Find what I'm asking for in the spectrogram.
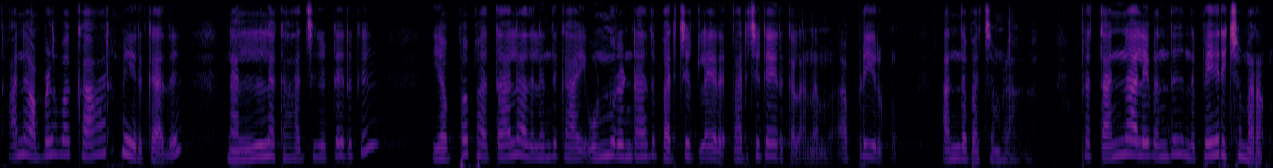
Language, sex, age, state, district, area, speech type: Tamil, female, 45-60, Tamil Nadu, Thanjavur, urban, spontaneous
